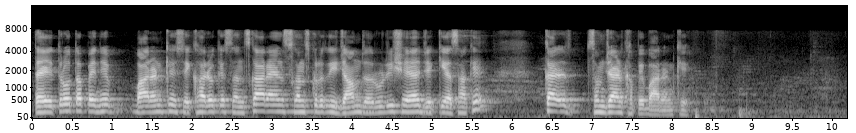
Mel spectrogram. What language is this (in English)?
Sindhi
